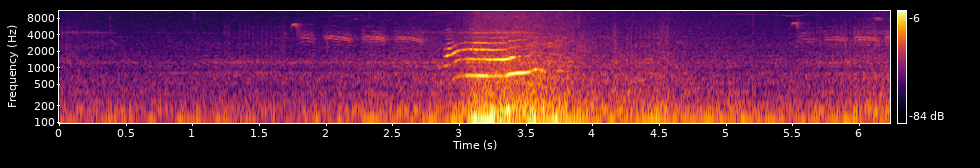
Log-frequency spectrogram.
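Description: A single short mewing bleat from a deer fawn, rising slightly in pitch, about three seconds in.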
